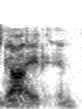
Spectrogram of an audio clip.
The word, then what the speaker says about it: Gaiden: It's not Gaiden. Yeah. I want to pronounce it. It's Ninja Gaiden.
